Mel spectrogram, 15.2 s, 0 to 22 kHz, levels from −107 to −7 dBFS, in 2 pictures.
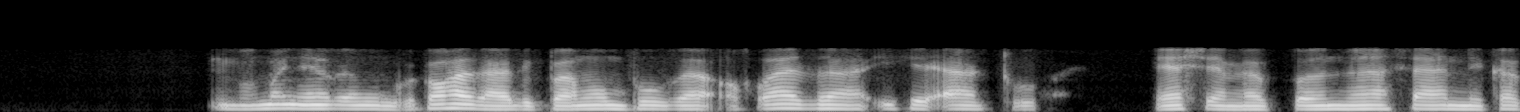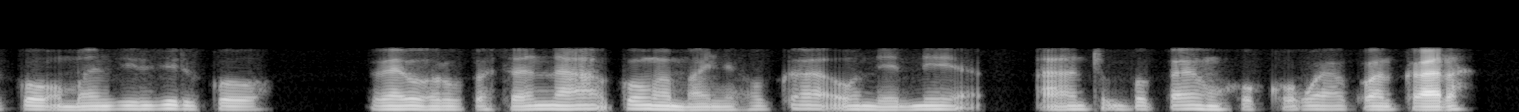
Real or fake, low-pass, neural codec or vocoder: fake; 3.6 kHz; codec, 16 kHz, 0.8 kbps, ZipCodec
